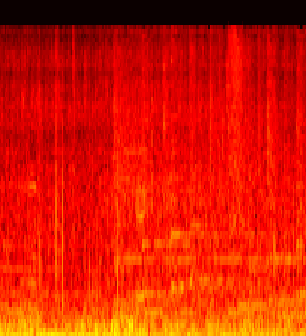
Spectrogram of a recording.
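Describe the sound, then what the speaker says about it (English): Rain and gusty wind at a Bribie Island campsite, a steady patter under blustery gusts, close and moderately loud, with a voice speaking briefly over it. "that rain is definitely coming in at the moment"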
